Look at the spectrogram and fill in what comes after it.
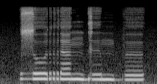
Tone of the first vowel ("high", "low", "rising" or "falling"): high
